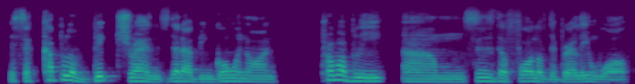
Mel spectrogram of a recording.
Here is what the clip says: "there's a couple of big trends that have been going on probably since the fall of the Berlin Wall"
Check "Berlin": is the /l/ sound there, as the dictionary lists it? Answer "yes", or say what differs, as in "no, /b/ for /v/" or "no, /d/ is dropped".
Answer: yes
